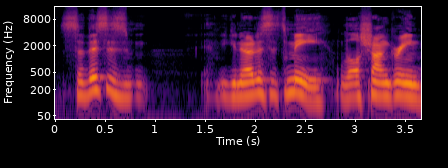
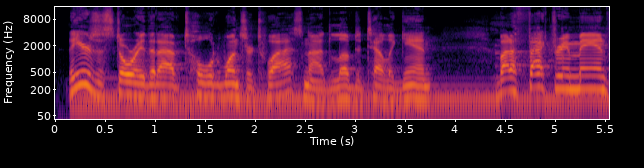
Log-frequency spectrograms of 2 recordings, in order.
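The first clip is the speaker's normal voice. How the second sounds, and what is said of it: Western man voice. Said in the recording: “doing a Western man voice”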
